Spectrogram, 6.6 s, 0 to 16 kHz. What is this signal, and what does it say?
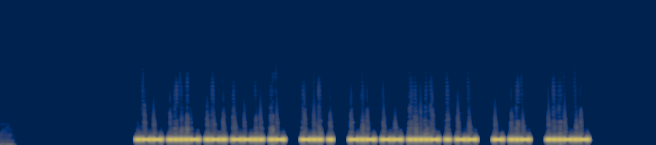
Morse code, heard as a keyed tone, about 43 wpm, 700 Hz. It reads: W4RZA DE KM4EM TU <SK>
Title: Practice QSO - Exchange 4 - Ending - 45wpm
